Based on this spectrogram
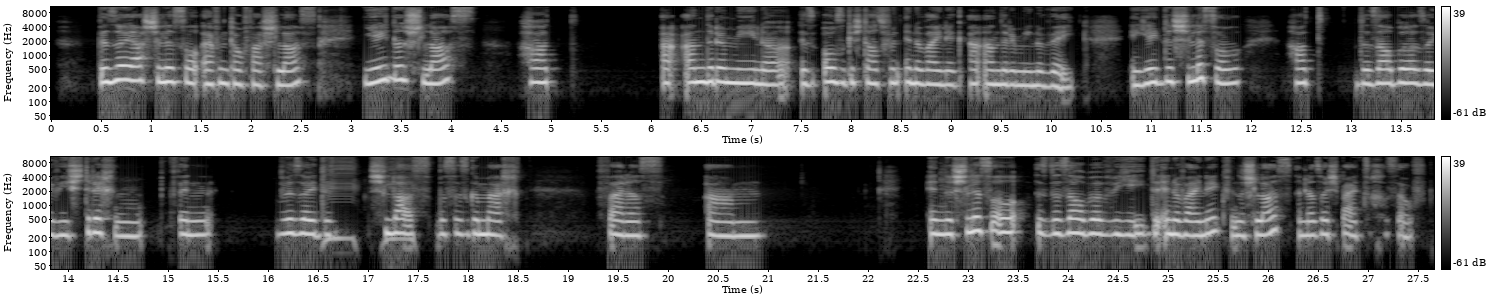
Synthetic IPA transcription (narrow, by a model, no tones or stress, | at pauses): viːzoɪaʃlˠɪsl̩ˠʔɛfn̩toʊfaʃlˠɔs | jeɪdəʃlˠɔs | hɔt̚ | aʔandəɾəmiːnəɪzoʊs̬ɡəʃtɛlˠtfɪnɪnəvaɪnɪɡaʔandəɾəmiːnəveɪ | ɪnjeɪdəʃlˠɪsl̩ˠ | hɔt | dɪzɛlˠbəazoɪviːʃtɾɪχn̩fɪn | viːazoɪdɪʃlˠɔsvuːsɪs̬ɡəmaχt̚ | faɾəs | ʔam | ɪndɪʃlˠɪsl̩ˠɪs̬dɪzɛlˠbəviːdɪʔɪnəvaɪnɪkfɪndɪʃlˠɔsɪnazoɪʃpa̰ɪɾtz̥ɪχaso̰ʊf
